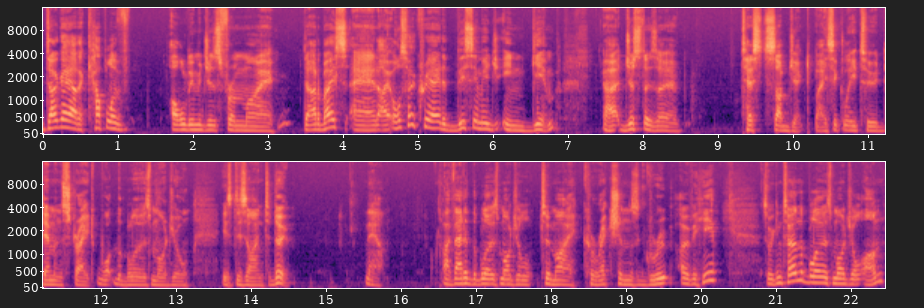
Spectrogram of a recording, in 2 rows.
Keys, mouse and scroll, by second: 4.6 click, 19.2 click, 20.8 click.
